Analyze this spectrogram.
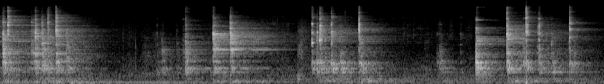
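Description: A hammer bangs on sheet metal with ringing clangs in an echoing room.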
